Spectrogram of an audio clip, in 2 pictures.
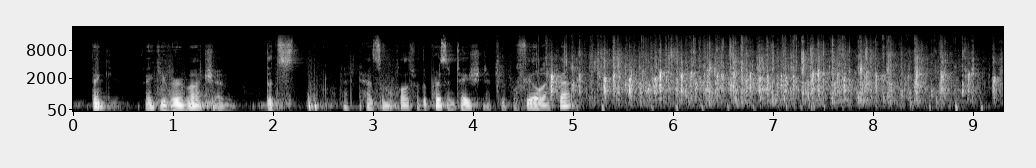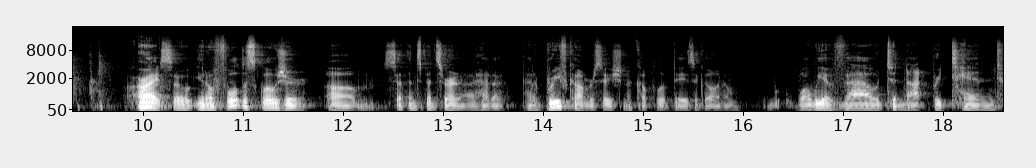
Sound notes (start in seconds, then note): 4.4 audience applauding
